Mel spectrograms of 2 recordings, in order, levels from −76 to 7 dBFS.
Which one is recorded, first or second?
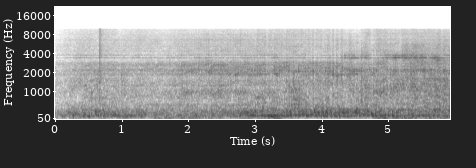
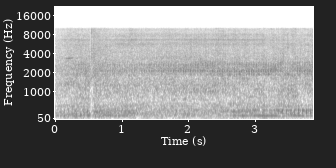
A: second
